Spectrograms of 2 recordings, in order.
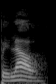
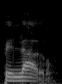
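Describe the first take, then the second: First: The d sound in the middle is dropped. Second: The d sound in the middle is pronounced. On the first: "some people kind of have dropped that D sound, and it turns into pelado" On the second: "the original word would be pelado"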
